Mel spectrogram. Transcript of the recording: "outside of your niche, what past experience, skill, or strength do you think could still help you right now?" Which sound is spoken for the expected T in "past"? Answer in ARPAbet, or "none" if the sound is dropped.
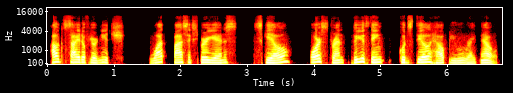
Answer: none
